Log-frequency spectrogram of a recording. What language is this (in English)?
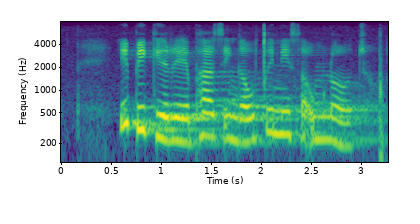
South Ndebele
